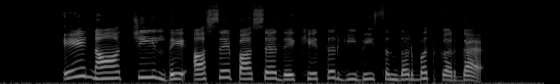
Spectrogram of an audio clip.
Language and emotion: Dogri, neutral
